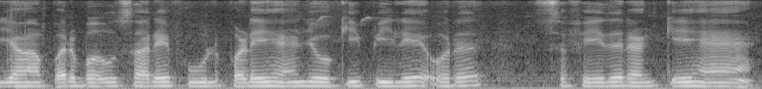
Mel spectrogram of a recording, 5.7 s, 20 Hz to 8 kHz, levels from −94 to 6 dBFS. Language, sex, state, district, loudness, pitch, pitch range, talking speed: Hindi, male, Uttar Pradesh, Shamli, -15 LUFS, 130 Hz, 125-135 Hz, 145 wpm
